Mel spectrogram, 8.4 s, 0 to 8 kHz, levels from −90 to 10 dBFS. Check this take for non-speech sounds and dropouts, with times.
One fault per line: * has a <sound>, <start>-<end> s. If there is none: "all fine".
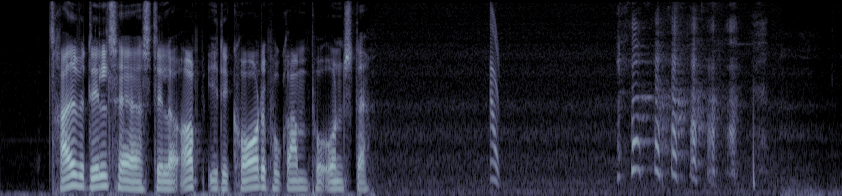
* has a chirp, 4.9-5.0 s
* has a laugh, 6.2-7.7 s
